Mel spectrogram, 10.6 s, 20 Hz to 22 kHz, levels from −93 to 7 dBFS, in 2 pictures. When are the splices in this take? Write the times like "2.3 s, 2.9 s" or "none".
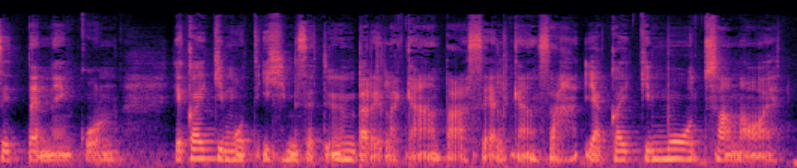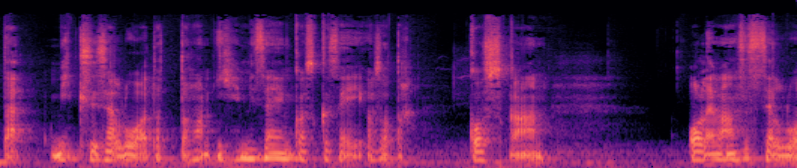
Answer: none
